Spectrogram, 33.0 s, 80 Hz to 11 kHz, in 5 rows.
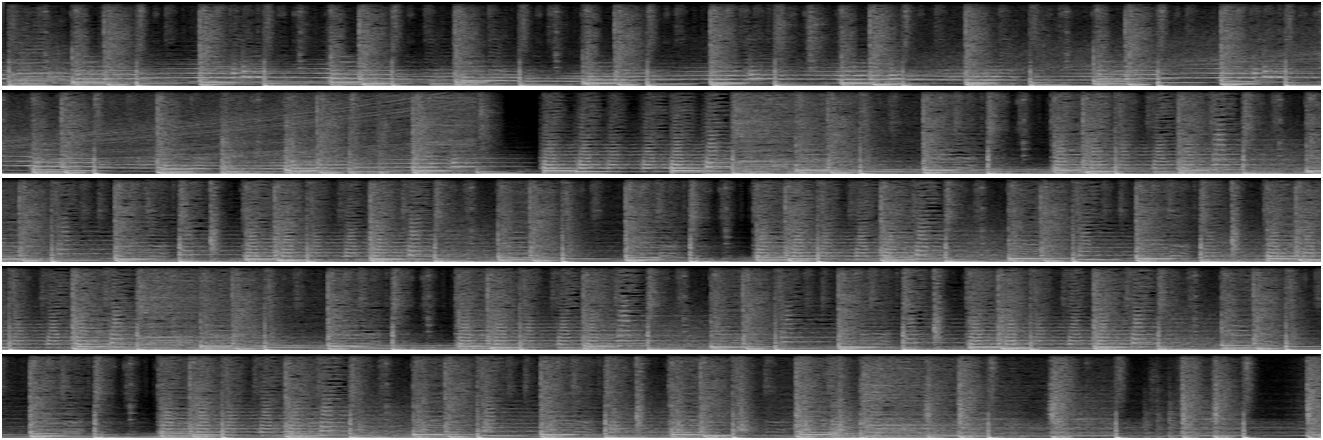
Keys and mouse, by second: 0.6 click, 3.0 click, 6.4 click, 8.1 click, 9.9 click, 12.1 click, 16.6 click, 22.9 click, 24.2 click, 26.0 click, 30.1 right click, 31.1 click.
